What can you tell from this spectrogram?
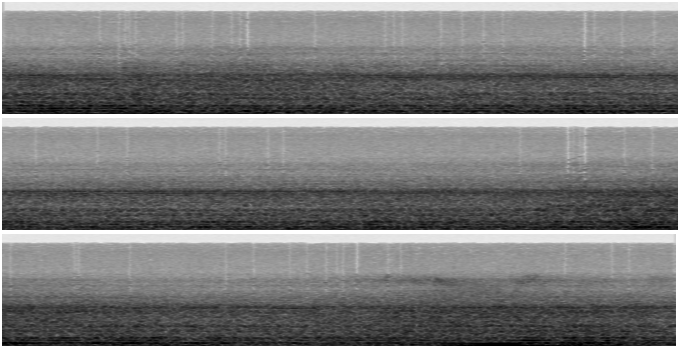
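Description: Steady engine and road noise of a car being driven, heard from inside the cabin, with a low rumble swelling briefly near the end.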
